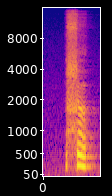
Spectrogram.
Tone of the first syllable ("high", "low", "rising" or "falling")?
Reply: falling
